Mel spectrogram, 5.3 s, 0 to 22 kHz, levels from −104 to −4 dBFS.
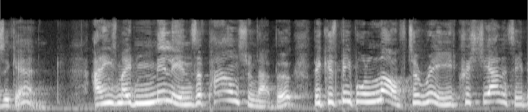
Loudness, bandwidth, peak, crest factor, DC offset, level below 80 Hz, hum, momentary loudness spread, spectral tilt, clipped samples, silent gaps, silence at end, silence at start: -16 LUFS; 11.5 kHz; 0 dBFS; 16 dB; under 0.1%; -56 dBFS; none; 8 LU; -5.5 dB/octave; under 0.1%; none; 0 s; 0 s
